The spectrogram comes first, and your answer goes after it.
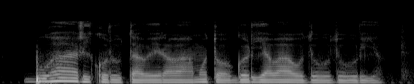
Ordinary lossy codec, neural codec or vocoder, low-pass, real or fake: none; none; none; real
